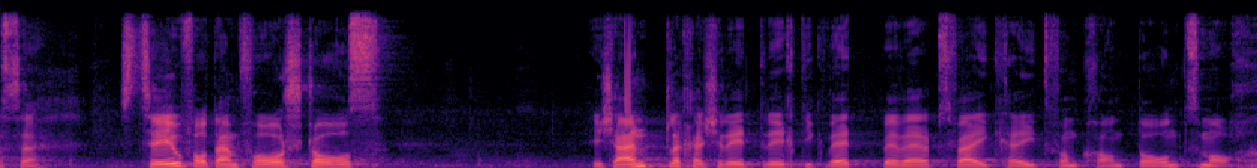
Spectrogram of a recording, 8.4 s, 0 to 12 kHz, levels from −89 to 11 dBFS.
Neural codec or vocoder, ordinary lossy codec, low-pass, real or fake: none; none; 10.8 kHz; real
